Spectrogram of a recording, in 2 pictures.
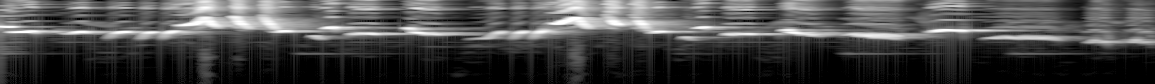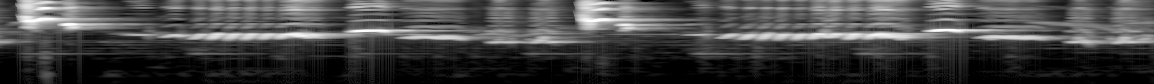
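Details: White-rumped shama song used to make other birds answer: sustained stream of loud varied whistles, rolling trills and high sharp notes, motifs repeated, with a faint low steady tone behind.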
